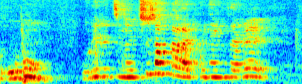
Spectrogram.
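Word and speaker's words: お盆: 그래서 봉, 그러니까 우란분의 분을 봉이라고 읽는데 앞에다 오자를 붙여서 오봉.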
